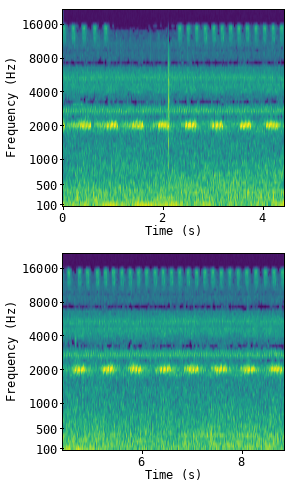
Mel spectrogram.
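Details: Evening crickets near a deck: evenly spaced high chirps, roughly two each second, with one sharp click partway through and a faint low hum underneath.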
